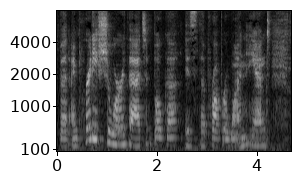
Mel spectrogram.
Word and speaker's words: bokeh: because i've heard so many different ways of pronouncing it but i'm pretty sure that boca is the proper one and for those of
